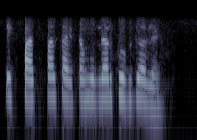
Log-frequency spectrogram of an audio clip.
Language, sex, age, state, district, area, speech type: Goan Konkani, female, 30-45, Goa, Quepem, rural, conversation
